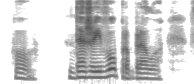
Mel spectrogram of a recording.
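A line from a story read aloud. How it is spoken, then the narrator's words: Sigh. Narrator (Russian): вздохнула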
